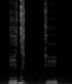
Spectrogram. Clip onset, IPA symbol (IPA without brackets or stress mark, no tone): i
